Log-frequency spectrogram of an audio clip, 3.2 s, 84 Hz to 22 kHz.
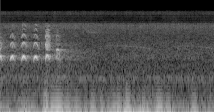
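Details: Northern goshawk at a nest in Abernethy Forest, Scotland, 3 July 2022: a brief burst of four or five sharp, nasal kek notes in quick succession, followed by faint rumble and a thin high whistle.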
